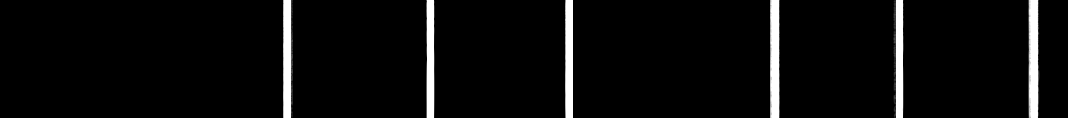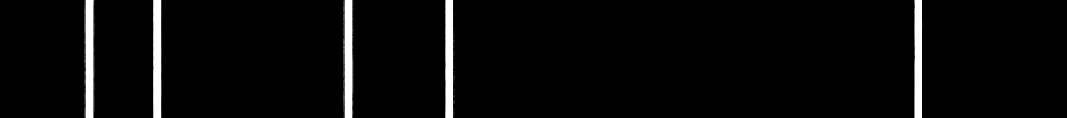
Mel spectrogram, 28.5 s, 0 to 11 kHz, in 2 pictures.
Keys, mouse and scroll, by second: 3.8-5.6 drag, 10.3 click, 18.8 click, 24.2 right click, 26.7 typing.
